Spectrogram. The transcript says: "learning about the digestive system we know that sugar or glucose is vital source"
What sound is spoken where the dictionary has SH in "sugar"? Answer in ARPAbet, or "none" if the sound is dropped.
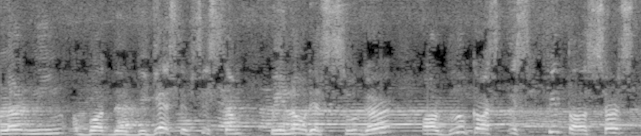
S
